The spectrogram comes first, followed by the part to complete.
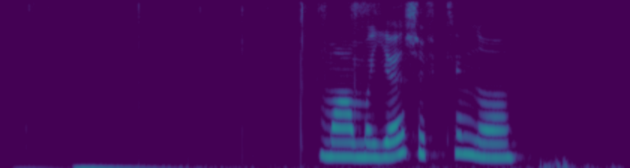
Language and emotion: Russian, neutral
